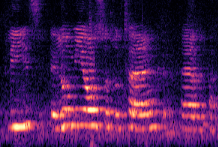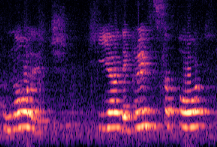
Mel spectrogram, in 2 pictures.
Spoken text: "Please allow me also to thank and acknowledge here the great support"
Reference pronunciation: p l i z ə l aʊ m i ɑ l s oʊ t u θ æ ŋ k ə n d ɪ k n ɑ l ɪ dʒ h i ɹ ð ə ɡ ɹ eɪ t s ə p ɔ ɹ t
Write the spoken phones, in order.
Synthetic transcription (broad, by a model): p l i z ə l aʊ m i ɑ l s oʊ t u t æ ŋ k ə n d ɪ k n ɑ l ɪ dʒ h i ɹ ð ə ɡ ɹ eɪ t s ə p ɔ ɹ t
